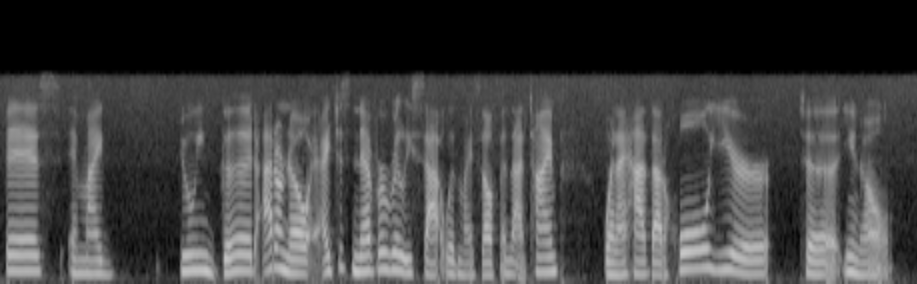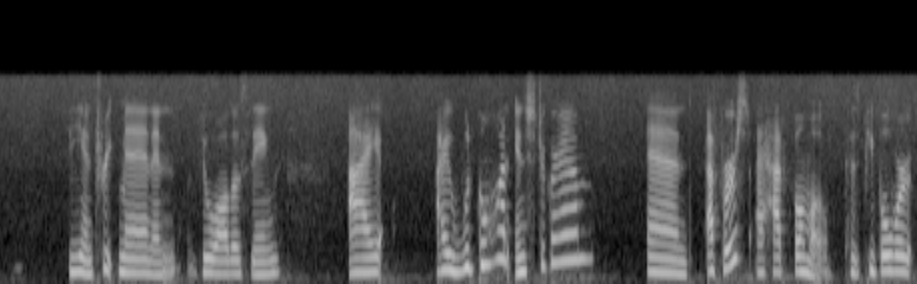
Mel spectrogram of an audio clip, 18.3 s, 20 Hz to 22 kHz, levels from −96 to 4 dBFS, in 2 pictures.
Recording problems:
high frequencies cut off; noticeable; nothing above 7 kHz
hiss; faint; throughout; 25 dB below the speech

